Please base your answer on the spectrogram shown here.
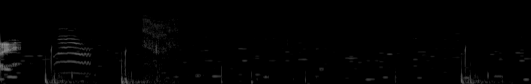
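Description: A cat meows repeatedly indoors, a clear drawn-out cry near the start followed by a burst of noise and softer, scattered meows and thumps around the room.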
